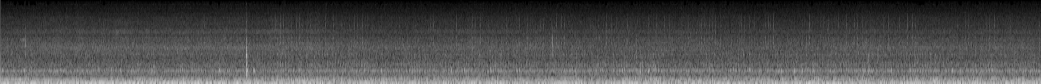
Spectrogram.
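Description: Motorboat engine running steadily as the boat cruises, with a steady hiss over it.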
